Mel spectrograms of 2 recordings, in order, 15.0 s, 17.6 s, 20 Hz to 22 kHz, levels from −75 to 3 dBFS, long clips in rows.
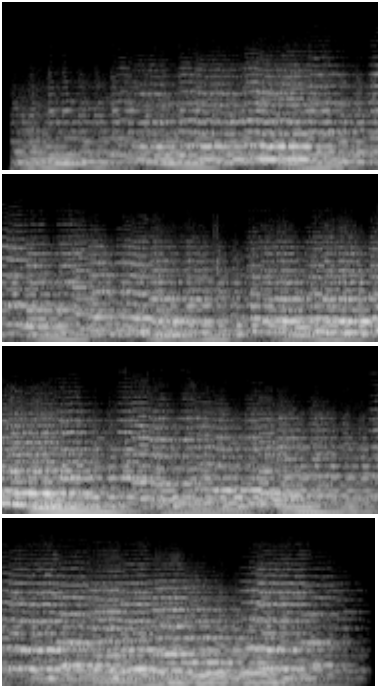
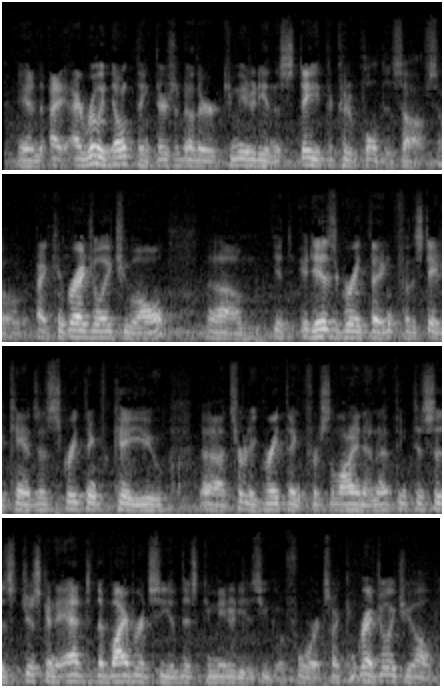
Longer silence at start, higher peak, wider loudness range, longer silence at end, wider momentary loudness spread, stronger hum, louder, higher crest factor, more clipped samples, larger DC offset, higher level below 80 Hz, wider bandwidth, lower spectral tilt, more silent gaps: about the same, 0.1 s vs 0.05 s; about the same, 0 dBFS vs -2 dBFS; about the same, 4 LU vs 2 LU; first, 0.15 s vs 0 s; about the same, 10 LU vs 10 LU; neither; about the same, -19 LUFS vs -21 LUFS; about the same, 18 dB vs 20 dB; neither; neither; first, -42 dBFS vs -52 dBFS; second, 12.5 kHz vs 16.5 kHz; about the same, -6.5 dB/octave vs -5.5 dB/octave; neither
